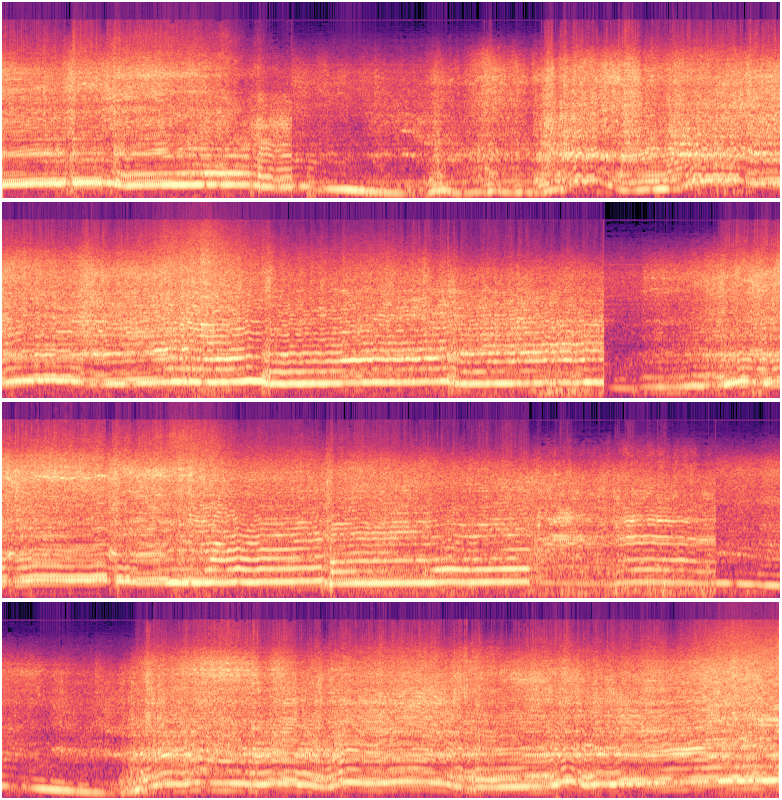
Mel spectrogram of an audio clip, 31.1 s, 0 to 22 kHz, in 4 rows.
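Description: Rally car engines revving hard through the gears, pitch climbing and dropping with each change, then falling steeply as each car passes close by, about four seconds in and again near twenty-four seconds. The sound cuts off abruptly about fourteen seconds in and a Ford Escort Mk2 rally car comes in, revving high on its approach.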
